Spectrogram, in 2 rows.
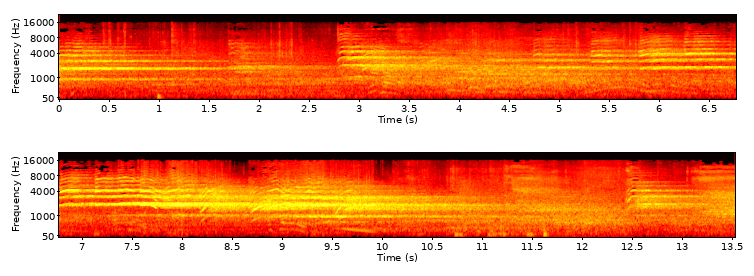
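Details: A beluga whale at Port of Nagoya Public Aquarium, 23 March 2019, during play time after feeding, gives steady, harmonic whistles and squeaky chirps, some sliding up and down in pitch.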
